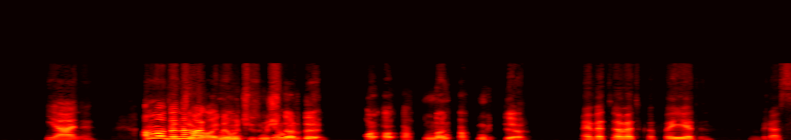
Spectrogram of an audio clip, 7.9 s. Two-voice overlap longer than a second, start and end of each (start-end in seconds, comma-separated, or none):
1.7-3.1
